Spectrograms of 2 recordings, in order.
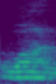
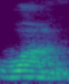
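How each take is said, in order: Both takes have the same delivery.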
